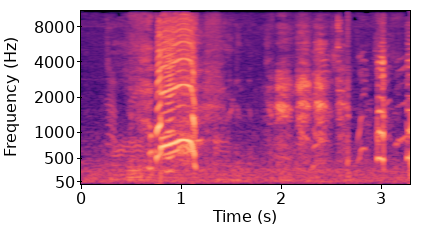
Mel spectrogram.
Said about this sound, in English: screaming. After seeing a demon.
